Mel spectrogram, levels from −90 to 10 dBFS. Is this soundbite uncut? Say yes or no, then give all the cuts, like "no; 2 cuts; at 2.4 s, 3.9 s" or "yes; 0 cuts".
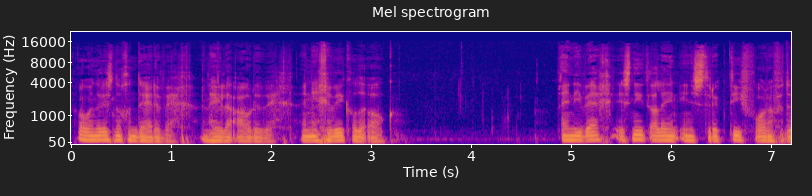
yes; 0 cuts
